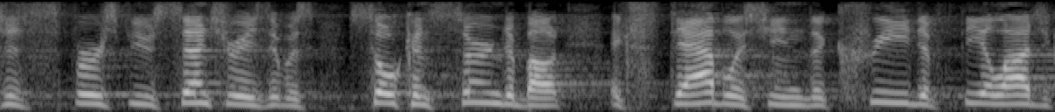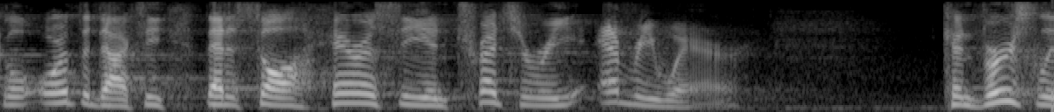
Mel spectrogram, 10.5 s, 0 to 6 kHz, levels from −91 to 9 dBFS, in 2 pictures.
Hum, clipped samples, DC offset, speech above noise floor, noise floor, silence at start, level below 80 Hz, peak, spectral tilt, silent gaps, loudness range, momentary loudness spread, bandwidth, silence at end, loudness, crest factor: none; under 0.1%; under 0.1%; 40 dB; -67 dBFS; 0 s; -78 dBFS; -8 dBFS; -7 dB/octave; none; 5 LU; 13 LU; 5.8 kHz; 0 s; -26 LUFS; 20 dB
